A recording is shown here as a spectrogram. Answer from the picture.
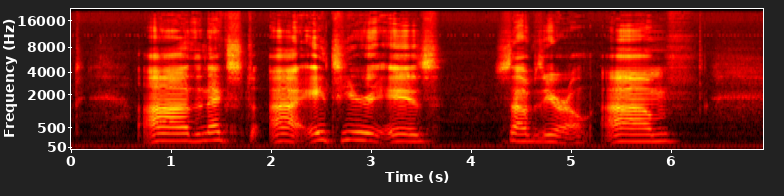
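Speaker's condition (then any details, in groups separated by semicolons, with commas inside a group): Cerebral palsy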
